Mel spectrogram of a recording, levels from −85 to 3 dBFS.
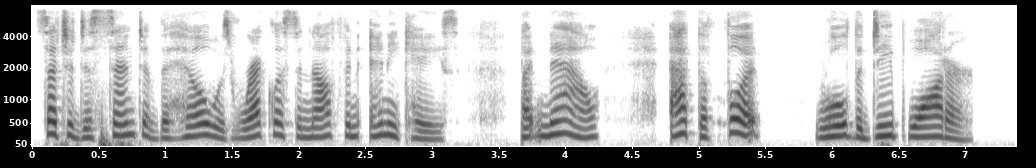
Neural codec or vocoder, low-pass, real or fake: none; 7.2 kHz; real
